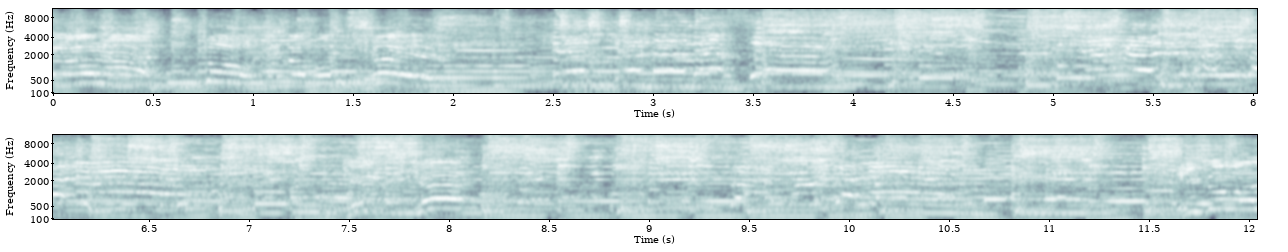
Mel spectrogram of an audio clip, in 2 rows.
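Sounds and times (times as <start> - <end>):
bass line: 0.0 - 12.0
stringed instruments: 0.0 - 12.0
woman singing into microphone: 2.5 - 6.8.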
